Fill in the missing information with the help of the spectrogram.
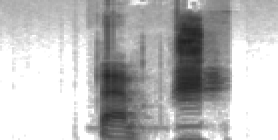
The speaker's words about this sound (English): It's like, when there's a duck sound, when there's a stock duck sound. Yeah, stock duck sound.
